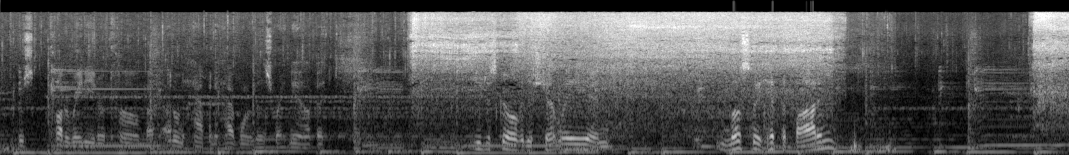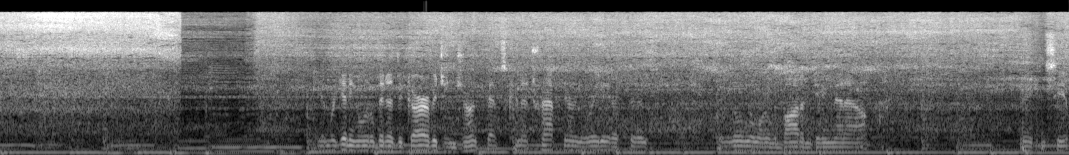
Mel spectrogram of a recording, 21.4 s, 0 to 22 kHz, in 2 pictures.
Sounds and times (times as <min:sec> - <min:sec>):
Music: 0:00.0 - 0:21.3
Speech: 0:00.1 - 0:03.5, 0:04.6 - 0:06.2, 0:07.0 - 0:08.4, 0:13.8 - 0:19.5, 0:20.9 - 0:21.3.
